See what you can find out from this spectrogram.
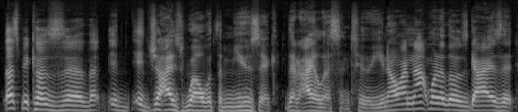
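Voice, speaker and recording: An American man giving an enthusiastic, unscripted product pitch, chatty and emphatic, often repeating words for stress. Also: moderate pace, clean tone. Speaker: audio shop owner presenting a product review.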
